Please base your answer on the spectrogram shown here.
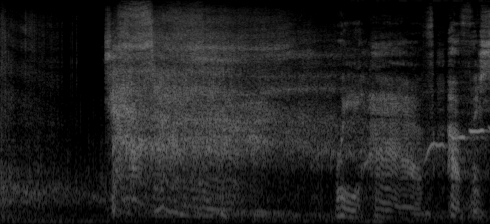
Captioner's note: wind howling; hissing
